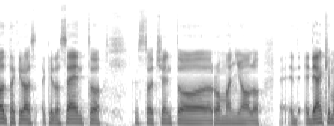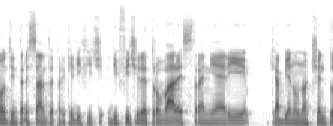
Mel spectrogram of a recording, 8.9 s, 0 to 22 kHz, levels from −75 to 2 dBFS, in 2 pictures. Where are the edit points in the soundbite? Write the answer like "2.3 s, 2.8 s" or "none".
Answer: none

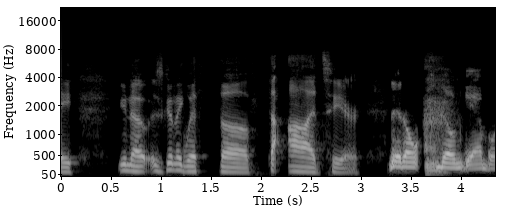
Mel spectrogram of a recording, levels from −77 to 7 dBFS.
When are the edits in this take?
1.2 s, 2.1 s, 3.3 s

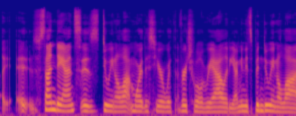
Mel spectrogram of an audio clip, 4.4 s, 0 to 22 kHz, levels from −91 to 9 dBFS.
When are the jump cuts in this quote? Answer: 2.6 s

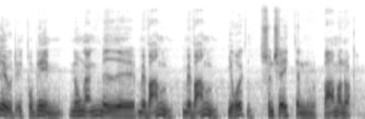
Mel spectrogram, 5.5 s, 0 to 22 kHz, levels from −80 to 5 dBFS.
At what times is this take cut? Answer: 1.0 s, 2.7 s

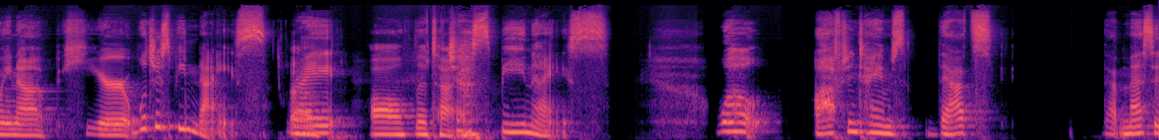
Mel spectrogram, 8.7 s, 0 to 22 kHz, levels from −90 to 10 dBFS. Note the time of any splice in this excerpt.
none

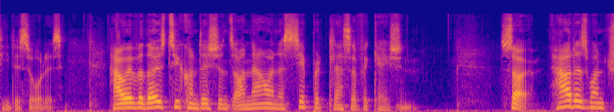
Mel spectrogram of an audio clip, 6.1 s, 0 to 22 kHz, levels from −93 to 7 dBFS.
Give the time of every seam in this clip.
none

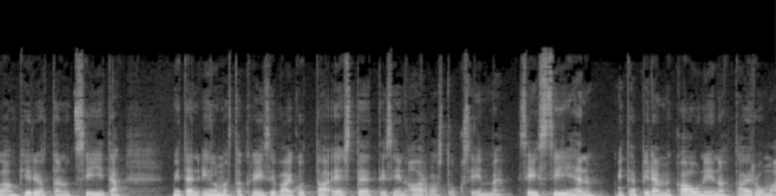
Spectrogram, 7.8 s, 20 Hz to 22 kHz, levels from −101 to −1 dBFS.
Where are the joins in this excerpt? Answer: 5.1 s, 6.1 s

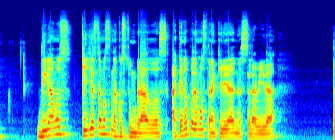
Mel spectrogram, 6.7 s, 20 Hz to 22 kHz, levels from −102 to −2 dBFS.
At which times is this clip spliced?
4.1 s

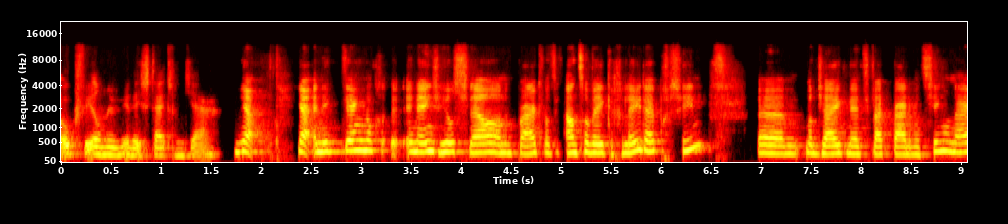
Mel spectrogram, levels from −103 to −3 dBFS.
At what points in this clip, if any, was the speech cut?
5.0 s, 7.6 s, 8.1 s

